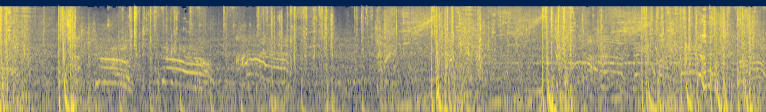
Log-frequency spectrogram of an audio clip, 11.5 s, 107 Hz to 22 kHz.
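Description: Dense gunfire in the video game Cyberpunk 2077, rapid overlapping shots and crashes going off almost continuously at close range with loud bursts throughout.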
